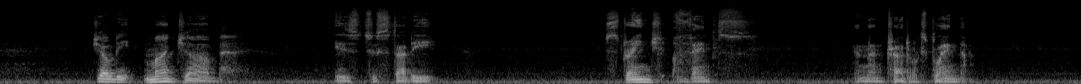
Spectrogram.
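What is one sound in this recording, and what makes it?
A man speaks calmly and slowly, close by.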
